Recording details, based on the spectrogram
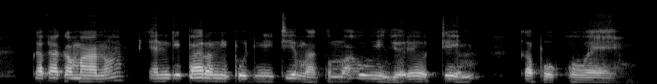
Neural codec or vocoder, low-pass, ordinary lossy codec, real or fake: codec, 32 kHz, 1.9 kbps, SNAC; 14.4 kHz; none; fake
